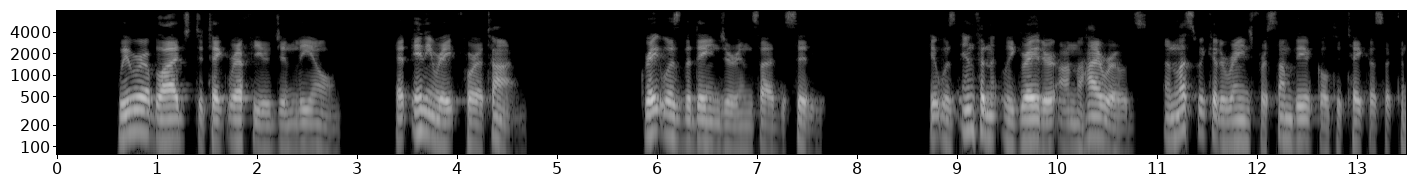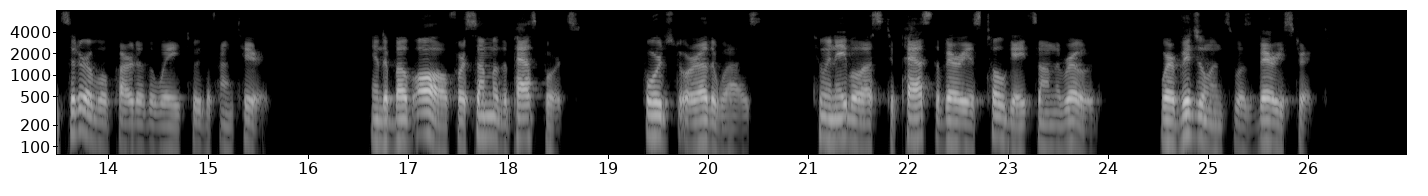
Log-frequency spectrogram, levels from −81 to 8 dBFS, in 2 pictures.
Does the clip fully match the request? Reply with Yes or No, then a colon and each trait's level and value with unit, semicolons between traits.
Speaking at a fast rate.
No: average, 170 wpm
